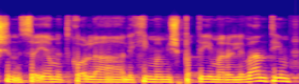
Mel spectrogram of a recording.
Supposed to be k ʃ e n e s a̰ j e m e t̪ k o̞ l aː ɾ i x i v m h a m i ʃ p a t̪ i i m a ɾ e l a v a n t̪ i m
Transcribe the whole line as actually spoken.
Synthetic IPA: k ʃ e n e s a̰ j e m e t̪ k o̞ l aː l i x i m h a m i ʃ p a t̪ i i m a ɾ e l e v a n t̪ i m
